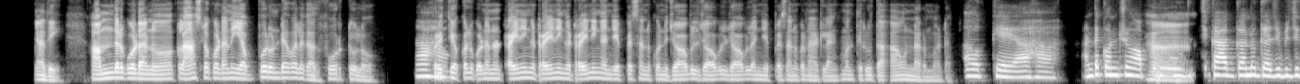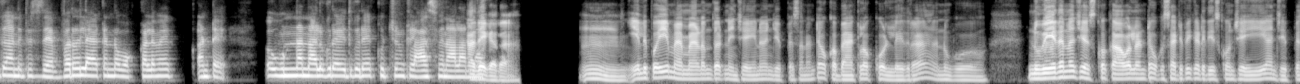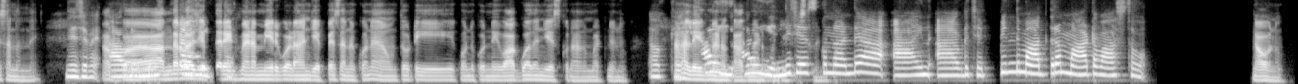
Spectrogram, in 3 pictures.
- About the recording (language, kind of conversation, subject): Telugu, podcast, నువ్వు నీ పనికి చిన్న లక్ష్యాలు పెట్టుకుంటావా, అవి నీకు ఎలా ఉపయోగపడతాయి?
- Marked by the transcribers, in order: in English: "క్లాస్‌లో"; in English: "ఫోర్ టూలో"; in English: "ట్రైనింగ్ ట్రైనింగ్ ట్రైనింగ్"; in English: "క్లాస్"; in English: "మేడం"; in English: "బ్యాక్‌లాగ్"; in English: "సర్టిఫికేట్"; in English: "మేడం"; in English: "మేడం"; in English: "మేడం"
